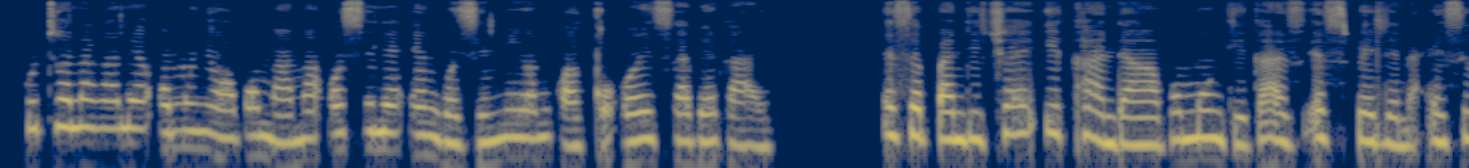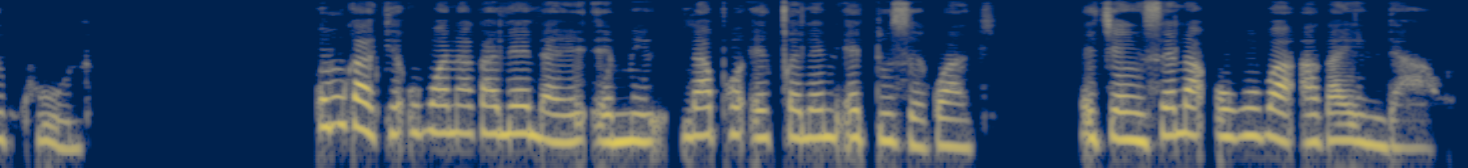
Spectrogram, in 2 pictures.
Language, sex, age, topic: North Ndebele, female, 25-35, health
